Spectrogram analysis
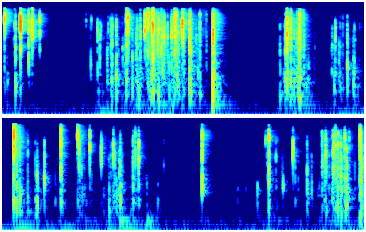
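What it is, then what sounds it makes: Bag of dried potpourri being crunched. A clear cellophane bag full of dried potpourri, orange slices and leaves, is pressed and crunched with the fingertips of both hands. It gives bursts of crisp, bright crackling and crinkling, separated by brief silent pauses. Each crackle is sharp and dry, with almost no low end and no ring.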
